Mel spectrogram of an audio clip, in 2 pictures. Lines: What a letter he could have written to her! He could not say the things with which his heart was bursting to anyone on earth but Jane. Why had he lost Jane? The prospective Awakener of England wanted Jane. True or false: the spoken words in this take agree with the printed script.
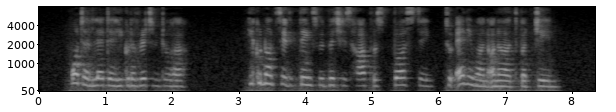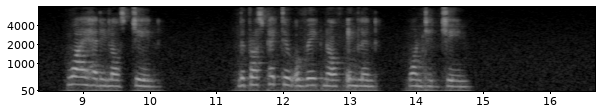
true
